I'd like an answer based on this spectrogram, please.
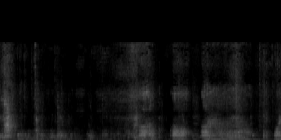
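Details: Chihuahua going crazy over ice cream while being fed indoors; a low, rumbling growl runs through the clip, swelling in louder bursts around the third and fourth seconds, with small shuffling noises between.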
